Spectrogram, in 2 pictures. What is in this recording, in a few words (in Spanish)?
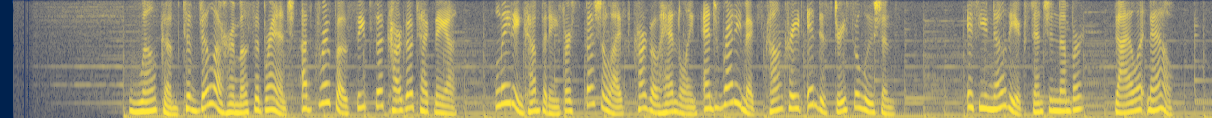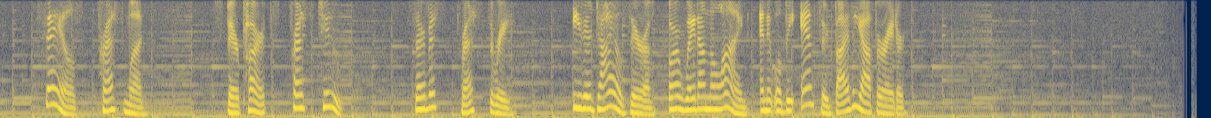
IVR ingles femenino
